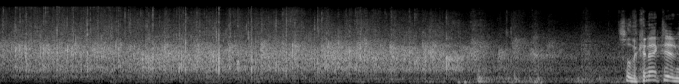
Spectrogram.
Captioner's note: applause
